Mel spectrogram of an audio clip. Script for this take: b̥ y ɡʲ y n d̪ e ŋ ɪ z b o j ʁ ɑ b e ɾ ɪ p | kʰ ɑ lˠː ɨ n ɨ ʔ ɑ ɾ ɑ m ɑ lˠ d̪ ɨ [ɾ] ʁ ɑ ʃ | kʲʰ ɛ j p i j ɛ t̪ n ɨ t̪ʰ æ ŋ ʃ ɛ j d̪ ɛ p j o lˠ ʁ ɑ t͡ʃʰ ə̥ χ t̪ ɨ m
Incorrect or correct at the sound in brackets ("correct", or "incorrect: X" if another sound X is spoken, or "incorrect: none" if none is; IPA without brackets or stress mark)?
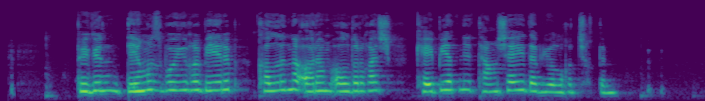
correct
